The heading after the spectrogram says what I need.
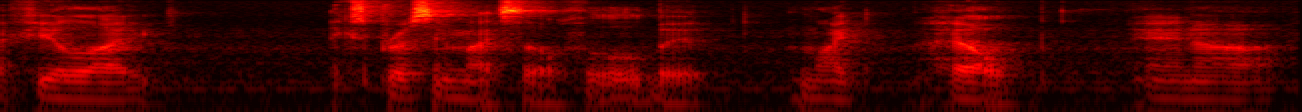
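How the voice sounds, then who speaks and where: Heard with audible room echo, a man with a very deep, low pitch speaks fairly slowly with fairly even intonation. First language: not English. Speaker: solo podcaster. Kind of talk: personal monologue. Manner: halting, many fillers.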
